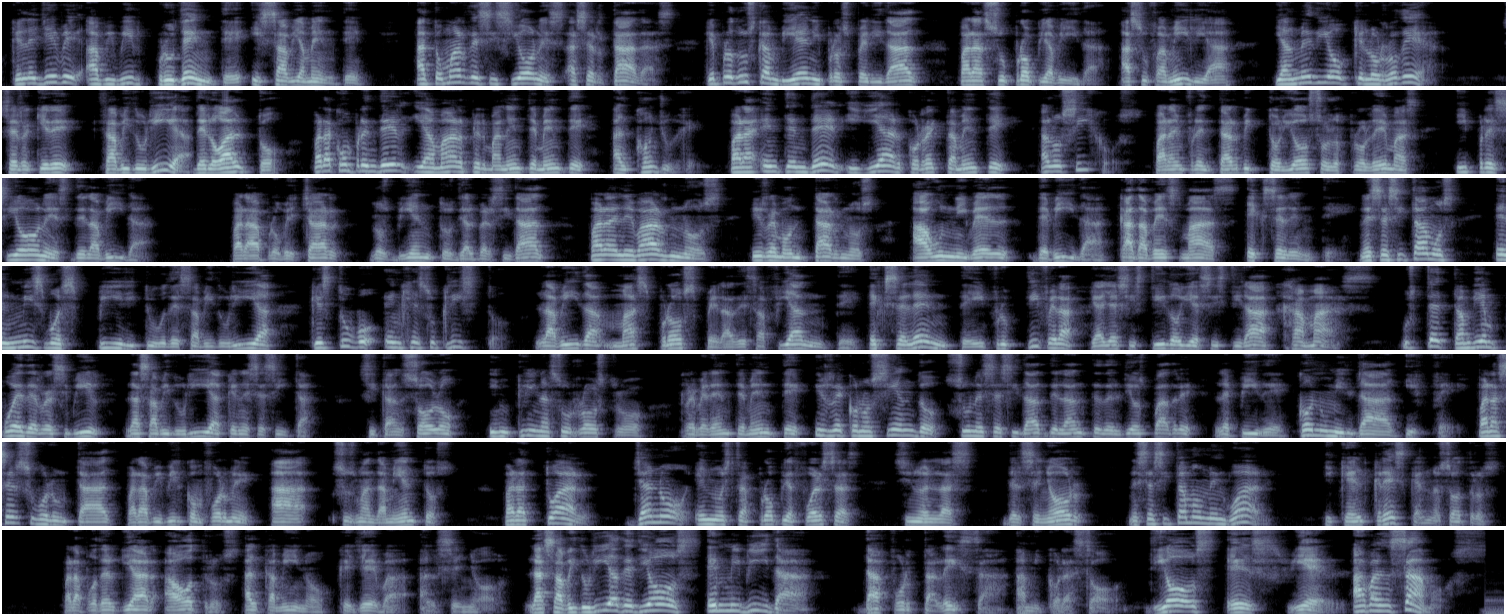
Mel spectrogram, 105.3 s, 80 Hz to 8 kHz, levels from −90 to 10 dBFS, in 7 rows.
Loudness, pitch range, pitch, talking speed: -22 LUFS, 120-170 Hz, 140 Hz, 110 wpm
